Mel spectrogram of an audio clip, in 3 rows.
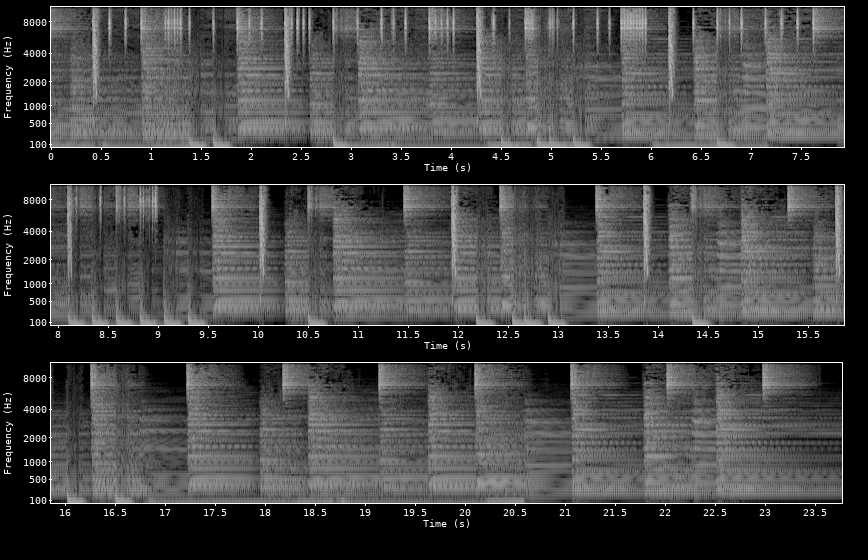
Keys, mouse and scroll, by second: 0.1-0.8 scroll down 10, 0.8 shift+middle click, 1.1 scroll up 1, 1.2 scroll down 1, 1.5 middle click, 2.0-2.5 scroll up 1, 2.5 shift+middle click, 2.7-3.2 scroll up 1, 3.4 middle click, 4.8 shift+middle click, 5.2-5.8 scroll up 2, 5.8-9.8 shift+middle drag, 9.8-12.4 drag, 12.4-13.2 scroll down 9, 13.2 shift+middle click, 13.6 scroll up 3, 14.0 shift+middle click, 14.2-14.8 scroll up 1, 14.8 shift+middle click, 15.1-17.0 scroll up 1, 17.0 click, 17.3-18.1 scroll down 6, 18.1 shift+middle click, 18.5-18.9 scroll up 2, 18.9 shift+middle click, 19.2-19.7 scroll up 2, 19.7-23.7 shift+middle drag.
